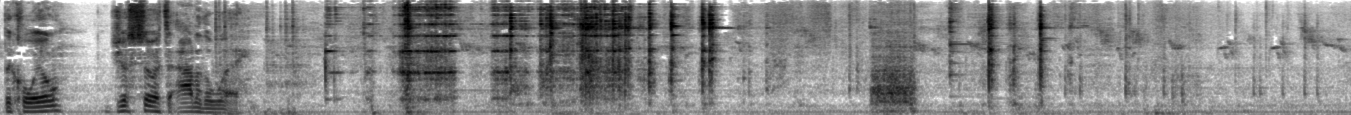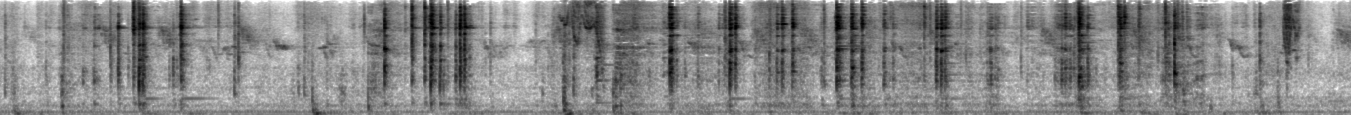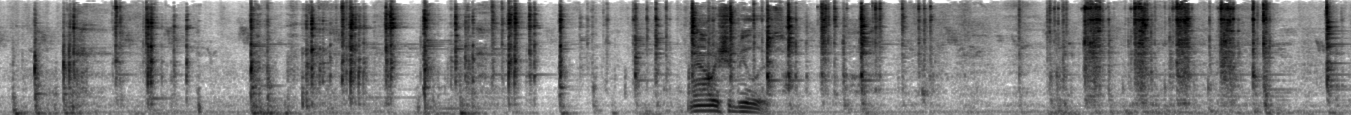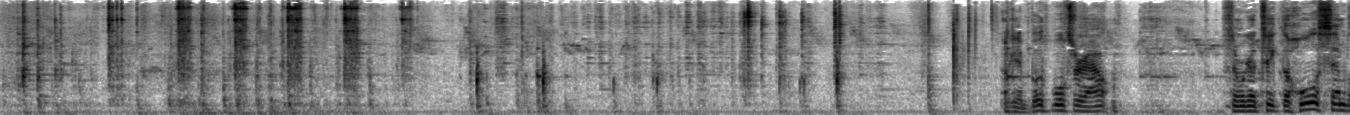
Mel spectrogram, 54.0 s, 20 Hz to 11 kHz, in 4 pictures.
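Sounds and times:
metal tool clinks and clicks: 50.0 - 50.8.

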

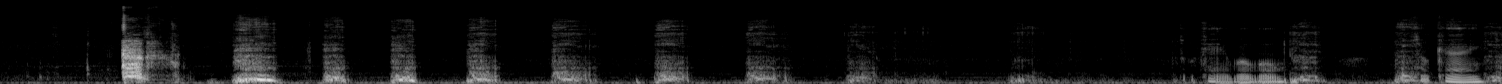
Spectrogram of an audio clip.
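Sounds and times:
dog's rasping laboured breaths: 8.5 - 9.5.

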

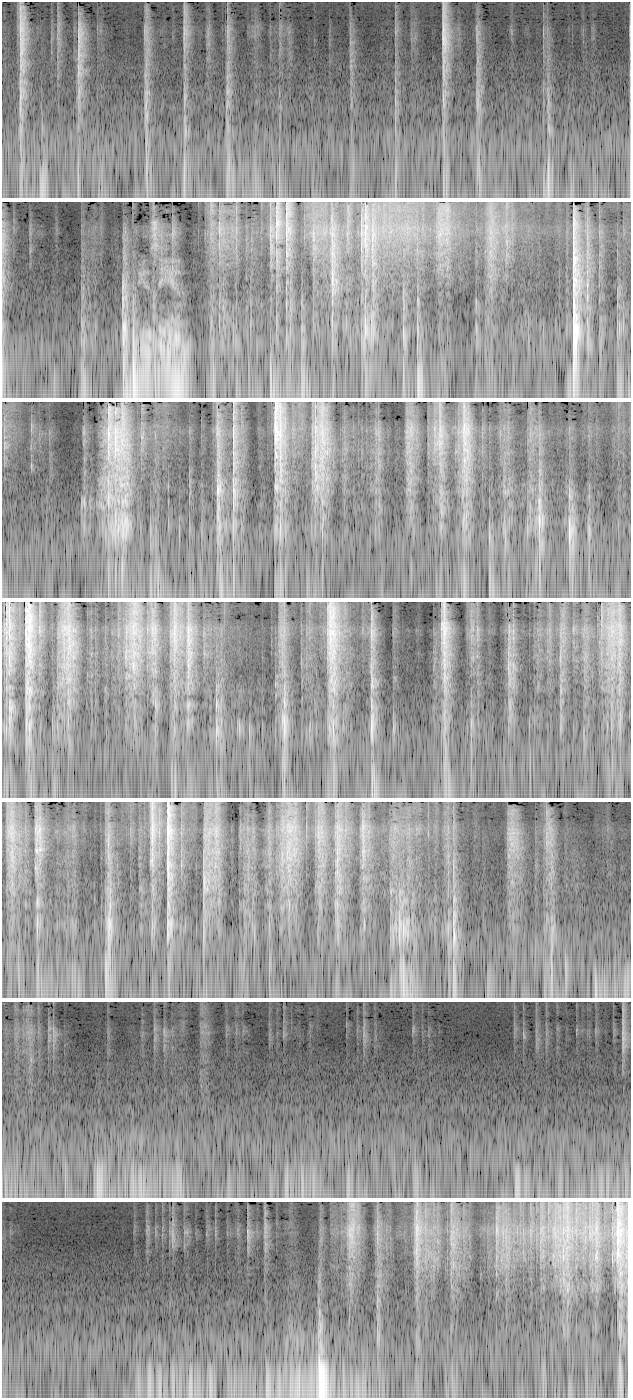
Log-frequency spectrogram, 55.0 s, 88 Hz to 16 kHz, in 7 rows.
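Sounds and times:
plastic wrap tearing and crinkling: 9.6 - 14.4, 16.7 - 22.6, 23.3 - 28.3, 29.0 - 37.1, 51.4 - 55.0.

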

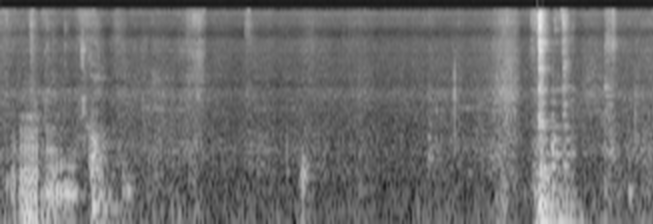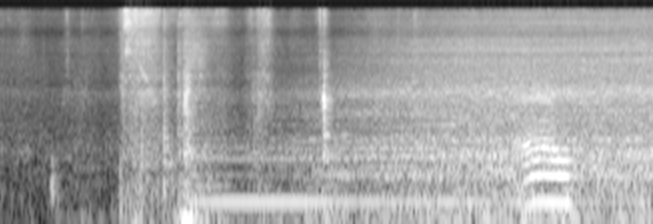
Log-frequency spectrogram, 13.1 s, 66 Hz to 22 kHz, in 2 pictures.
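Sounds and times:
exhaust fan whirring: 8.3 - 13.0.

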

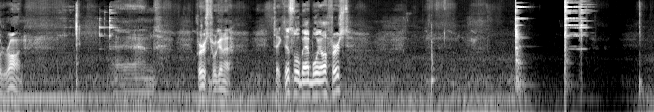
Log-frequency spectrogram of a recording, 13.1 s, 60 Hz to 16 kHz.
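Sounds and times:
steady low hum: 0.0 - 13.0
wrench clanking on metal hub: 1.3 - 2.8, 10.3 - 10.7, 11.3 - 12.0.

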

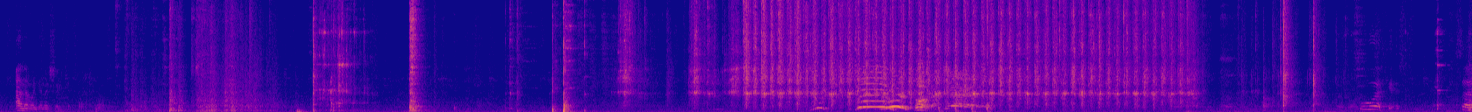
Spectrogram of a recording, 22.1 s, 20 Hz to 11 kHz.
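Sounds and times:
ice rattling in shaker: 10.3 - 18.1.

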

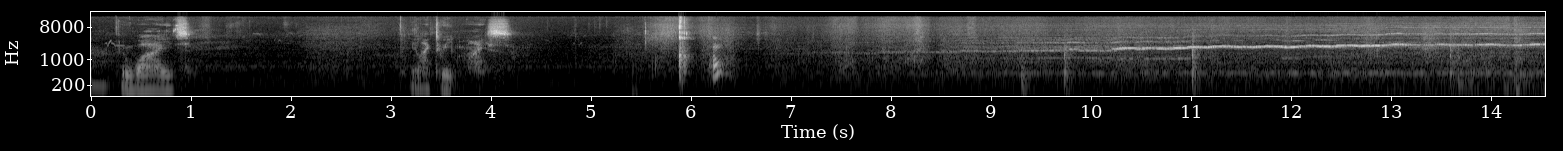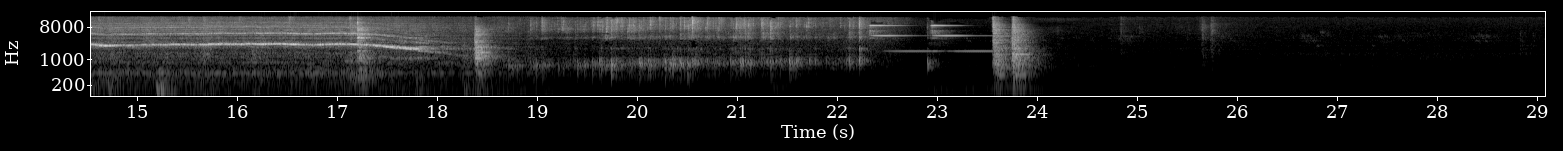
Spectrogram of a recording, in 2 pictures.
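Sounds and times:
stovetop kettle whistling: 6.8 - 23.7.

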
